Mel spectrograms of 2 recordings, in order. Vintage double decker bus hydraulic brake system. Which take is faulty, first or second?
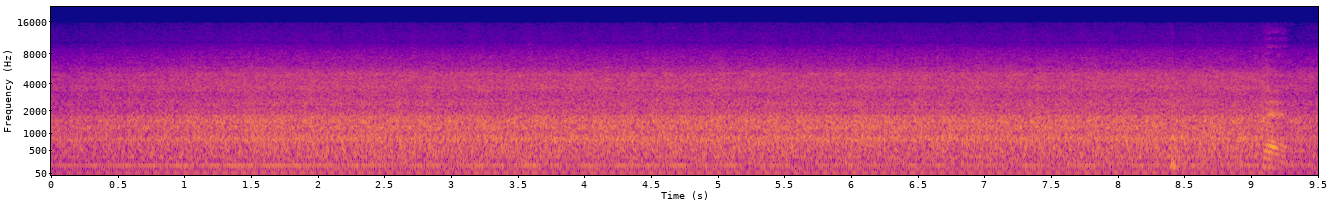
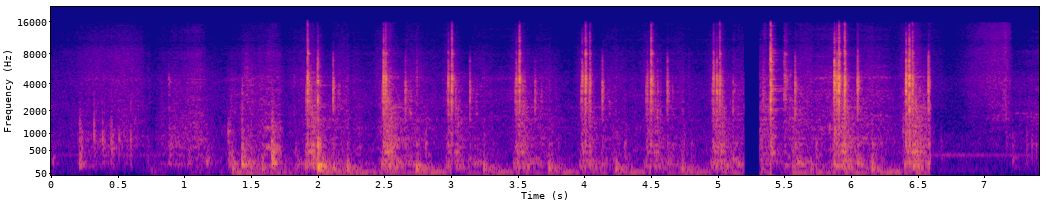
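second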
